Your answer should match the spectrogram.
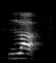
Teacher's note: और क्या होता है कि उस भाग से और इस भाग से, दोनों भागों से, यानी दोनों जीभों के, जब हम ला बोलते हैं तो दोनों बगल से क्या होती है? वो श्वास जो है निकलती है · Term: पार्श्विक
